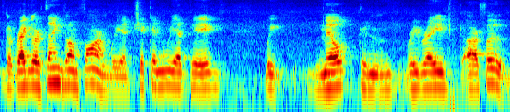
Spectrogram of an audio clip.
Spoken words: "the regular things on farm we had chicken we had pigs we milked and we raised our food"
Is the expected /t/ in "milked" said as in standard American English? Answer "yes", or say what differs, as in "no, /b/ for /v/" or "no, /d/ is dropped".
no, /t/ is dropped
